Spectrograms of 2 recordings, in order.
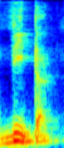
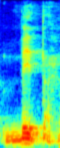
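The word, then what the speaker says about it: βήτα: Por ejemplo, la la segunda letra algunos la llaman vita y nosotros vamos a llamarla beta, la letra beta.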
